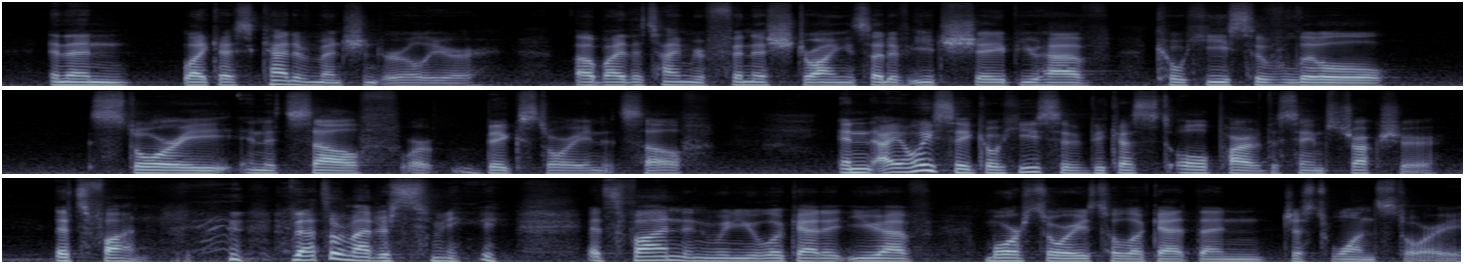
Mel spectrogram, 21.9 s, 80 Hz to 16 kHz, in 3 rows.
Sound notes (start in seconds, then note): 15.4 laughter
